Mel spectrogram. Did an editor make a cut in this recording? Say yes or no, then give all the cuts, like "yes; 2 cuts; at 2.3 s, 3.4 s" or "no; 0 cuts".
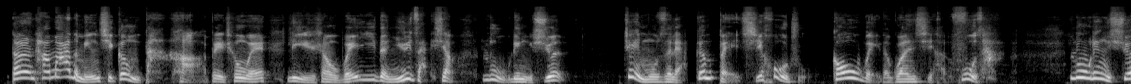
yes; 1 cut; at 6.9 s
